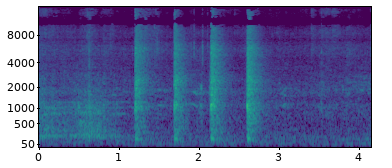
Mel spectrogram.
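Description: Sliced green chili peppers scattered from a plastic bowl onto raw marinated meat in a large metal pot, a soft clatter in the first second, then four sharp knocks about half a second apart.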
